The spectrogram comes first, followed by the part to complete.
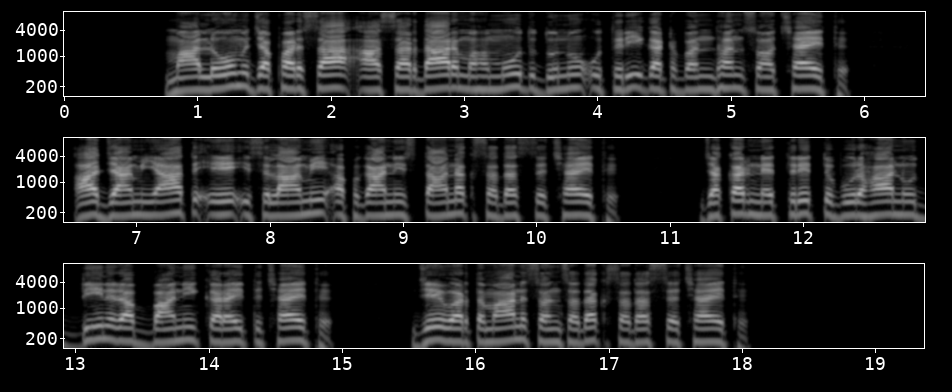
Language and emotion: Maithili, neutral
